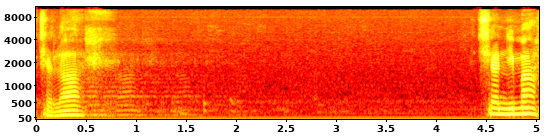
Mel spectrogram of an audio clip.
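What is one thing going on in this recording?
An elderly man sings loudly into a microphone, heard through a loudspeaker.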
